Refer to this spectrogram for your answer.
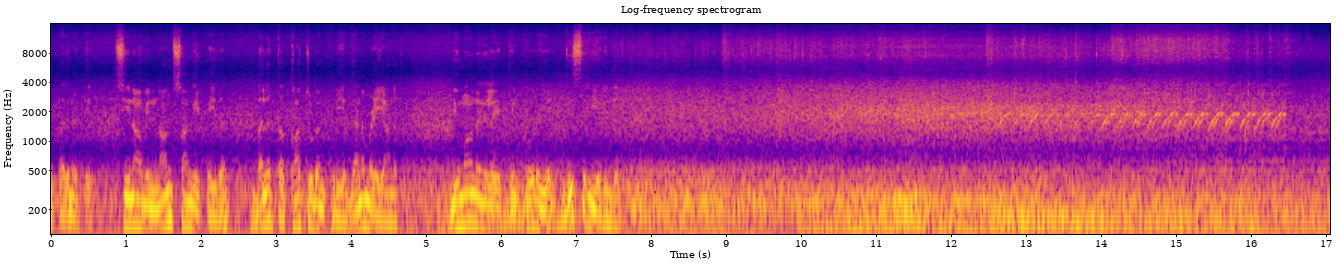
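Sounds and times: heavy rain: 0:00.0 - 0:17.0
storm wind: 0:00.0 - 0:17.0
vehicle engines humming: 0:00.0 - 0:17.0
rapid high chirping: 0:11.8 - 0:16.5.

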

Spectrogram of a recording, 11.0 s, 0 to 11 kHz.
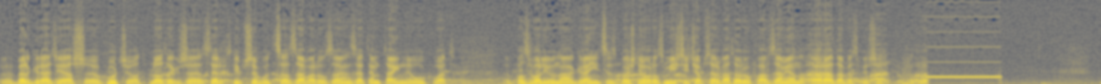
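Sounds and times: faint background noise: 0:00.0 - 0:11.0
electronic beep: 0:09.2 - 0:10.0.

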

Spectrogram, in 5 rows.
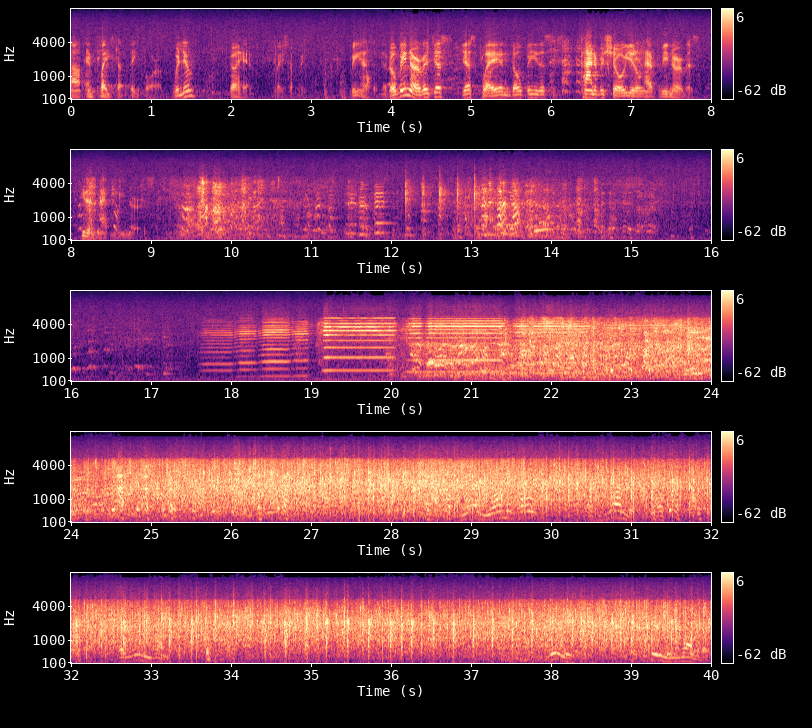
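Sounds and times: audience laughter: 0:08.2 - 0:17.3, 0:20.1 - 0:29.6, 0:30.5 - 0:32.6, 0:33.6 - 0:34.1, 0:37.2 - 0:38.2
harmonica playing: 0:17.6 - 0:23.0
audience applause: 0:20.4 - 0:40.0.

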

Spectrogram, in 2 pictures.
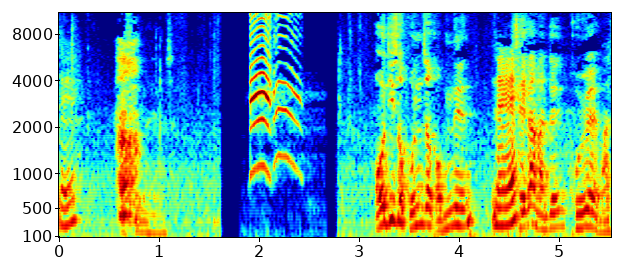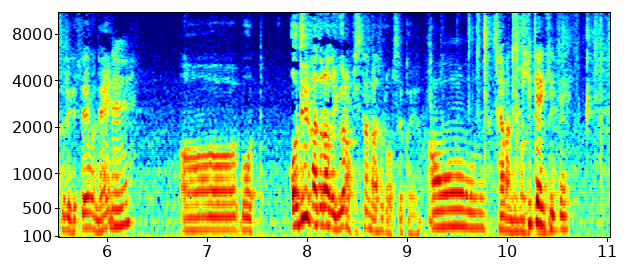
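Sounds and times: high-pitched squeak: 0:01.8 - 0:02.6.

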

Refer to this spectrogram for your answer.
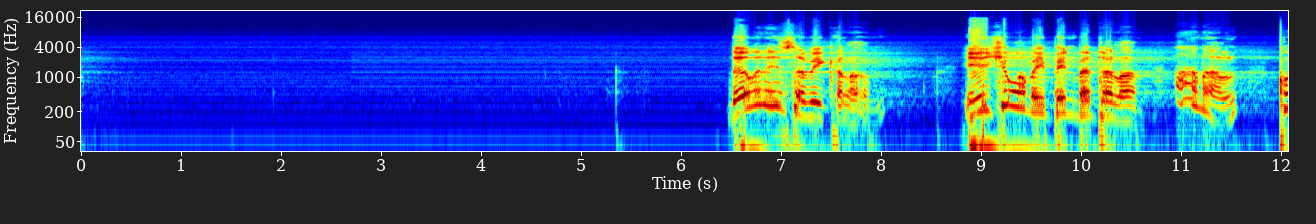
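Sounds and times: faint electrical hum: 0:00.0 - 0:12.0
small click: 0:05.2 - 0:05.6
man speaking: 0:06.5 - 0:12.0.

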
